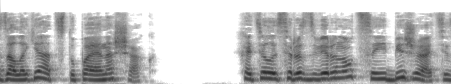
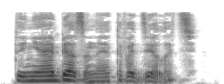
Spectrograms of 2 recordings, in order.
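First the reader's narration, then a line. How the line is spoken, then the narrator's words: Muffled father's voice. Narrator (Russian): глухо ответил отец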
